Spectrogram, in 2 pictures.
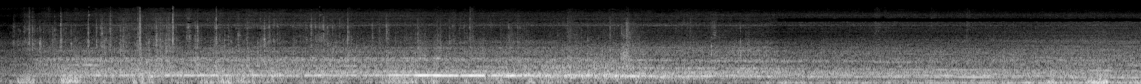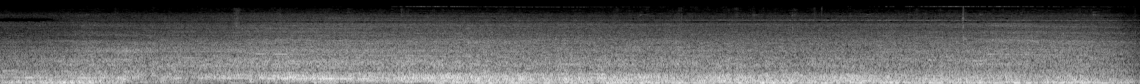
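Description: Electric train running through an underground station, with rumbling wheel and track noise and a motor whine whose tones slide slowly down in pitch.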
